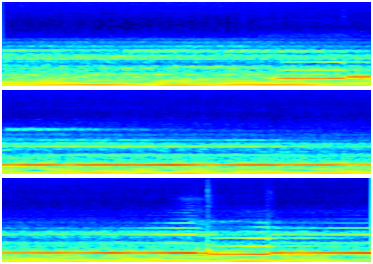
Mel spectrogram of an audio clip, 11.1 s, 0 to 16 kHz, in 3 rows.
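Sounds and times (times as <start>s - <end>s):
low electronic drone: 0.0s - 11.0s
alto saxophone long note: 2.7s - 11.0s.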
